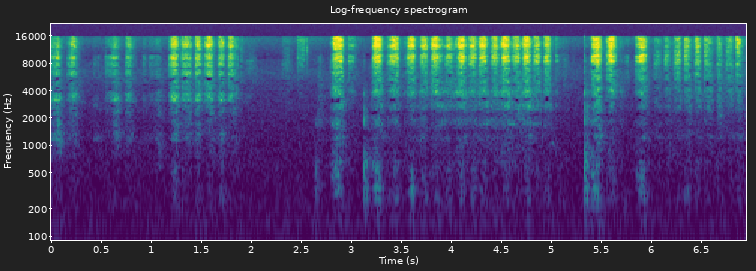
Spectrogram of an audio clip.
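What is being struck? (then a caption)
Colored pencil on a paper sheet. A green wooden colored pencil rubs across a flat, thin paper coloring page in quick shading strokes. Each stroke makes a soft, scratchy, bright rasp that rises and falls in a steady rhythm, with a few firmer passes standing out. The result is quiet, close-up pencil-on-paper texture.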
